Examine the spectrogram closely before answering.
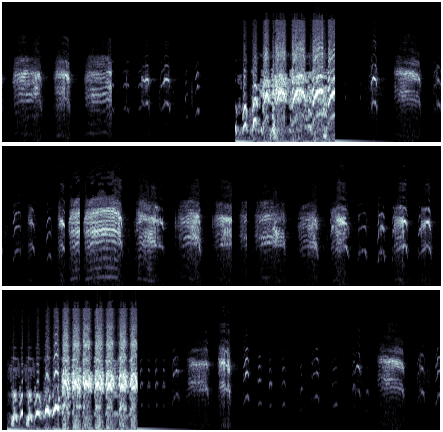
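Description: A chimpanzee shrieks close by in loud, rising bursts.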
